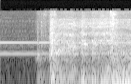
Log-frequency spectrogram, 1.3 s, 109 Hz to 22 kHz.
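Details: 2000 Ford Taurus 3.0L OHV V6, about 107,304 miles, first start after alternator replacement: short crank, catches at once and settles into a steady, even idle; clean, healthy start, charging confirmed.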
